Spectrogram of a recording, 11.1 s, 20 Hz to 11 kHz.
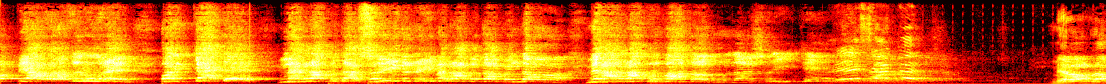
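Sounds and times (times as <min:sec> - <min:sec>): man shouting into microphones: 0:00.0 - 0:09.2.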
